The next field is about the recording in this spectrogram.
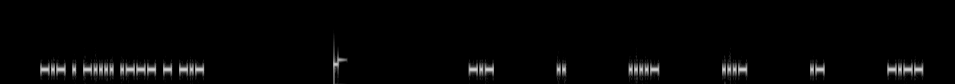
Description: Morse code, heard as a keyed tone, about 43 wpm, spaced as for 19 wpm, 700 Hz. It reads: KE6JTK KI4VAY
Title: USA Call Signs - 6 Characters - 8x Character Spacing - 45wpm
